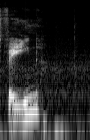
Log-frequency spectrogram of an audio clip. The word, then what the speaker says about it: Wien: Um because for anyone who doesn't understand if you're in Austria um if you if you're German uh the German name for Vienna is fine.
